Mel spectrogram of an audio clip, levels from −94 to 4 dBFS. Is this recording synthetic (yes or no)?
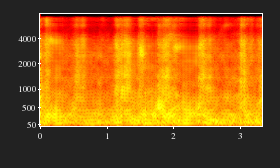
yes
